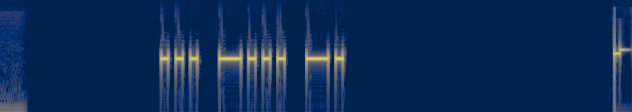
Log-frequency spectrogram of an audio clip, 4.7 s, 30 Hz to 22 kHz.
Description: Morse code, heard as a keyed tone, about 22 wpm, 700 Hz. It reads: SBN
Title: USA Call Sign Postfixes - 3 Letters 22wpm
